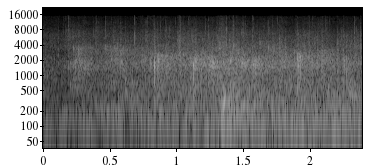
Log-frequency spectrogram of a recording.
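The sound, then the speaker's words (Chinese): Audience applause welcoming two comic crosstalk performers onto the stage: a steady, fairly faint wash of many hands clapping continuously, with a few sharper claps standing out and no talking over it. “咱们掌声有请二位”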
